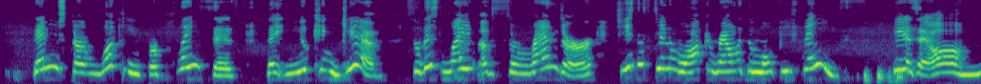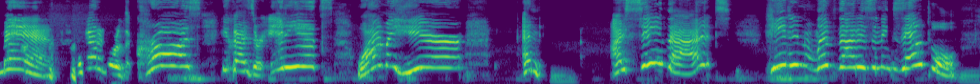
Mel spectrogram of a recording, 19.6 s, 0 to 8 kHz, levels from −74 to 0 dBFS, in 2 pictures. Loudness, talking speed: -14 LUFS, 160 wpm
